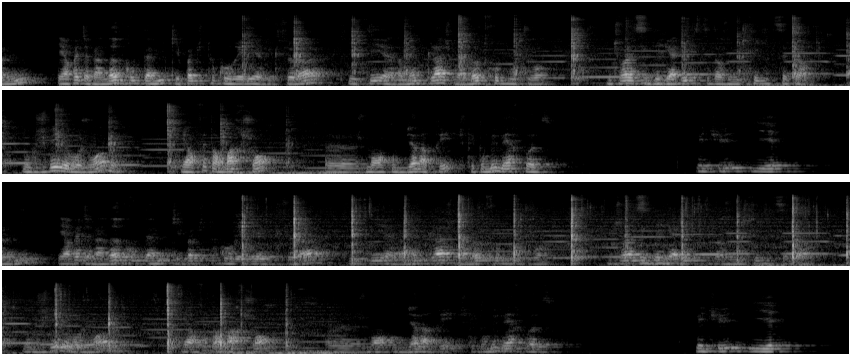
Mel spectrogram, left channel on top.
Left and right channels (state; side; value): normal; both; correlation 0.48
